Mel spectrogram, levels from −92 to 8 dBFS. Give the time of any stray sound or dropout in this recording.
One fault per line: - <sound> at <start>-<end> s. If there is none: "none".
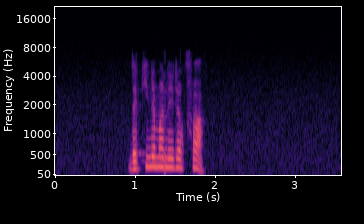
none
